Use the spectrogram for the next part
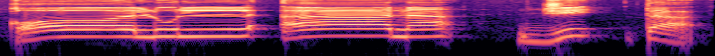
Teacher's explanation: জিমে যেন বাতাস না থাকে শক্ত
